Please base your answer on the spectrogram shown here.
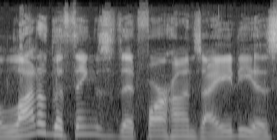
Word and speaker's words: Farhan Zaidi: Farhan Zaidi.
